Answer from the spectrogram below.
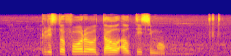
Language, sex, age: English, male, 24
